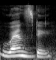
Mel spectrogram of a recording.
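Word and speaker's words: Wednesday: बुधवार जिसको बोलते हैं बुधवार, इसको बोलते हैं वेंसडे, वेंसडे। डी का साउंड यहाँ पर गायब हो जाता है, मतलब नहीं बोला जाता है, वेंसडे, alright, वेंसडे, वेंसडे, वेंसडे।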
